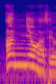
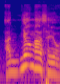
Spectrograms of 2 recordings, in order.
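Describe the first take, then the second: First: The stress is on the first syllable. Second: The stress is on the second syllable. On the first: "압음절에 강세가 있다고 그랬으니까" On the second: "이음절에 강세가 있으면"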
